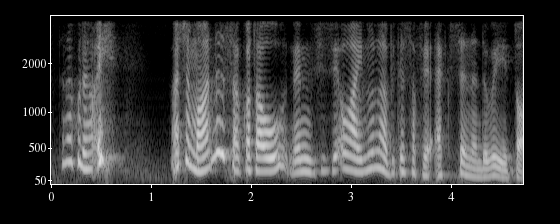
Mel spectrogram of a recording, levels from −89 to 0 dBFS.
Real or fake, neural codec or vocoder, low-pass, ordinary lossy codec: fake; codec, 24 kHz, 0.9 kbps, DualCodec; 3.6 kHz; none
